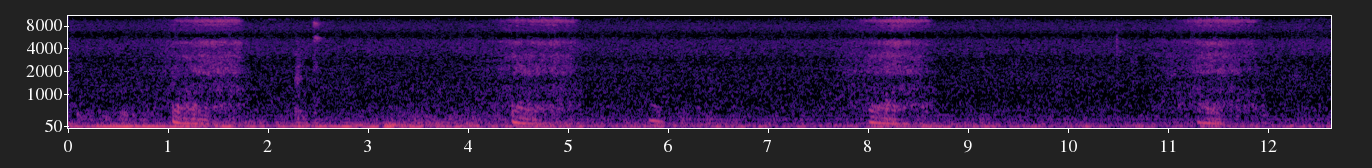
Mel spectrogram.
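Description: Soft, rhythmic snoring from a sleeping cat, about four snores in twelve seconds, roughly one every three seconds, over low room rumble.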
